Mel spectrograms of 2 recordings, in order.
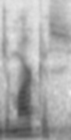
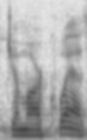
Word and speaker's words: Jamarquez: He said, even he, Jamarquez says, usually there's a Z in there when you pronounce it that way.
